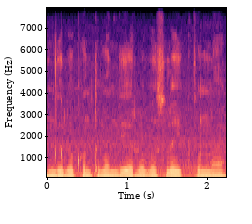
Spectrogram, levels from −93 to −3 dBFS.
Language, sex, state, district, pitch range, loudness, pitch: Telugu, male, Telangana, Karimnagar, 130-135 Hz, -15 LUFS, 130 Hz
